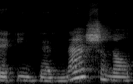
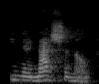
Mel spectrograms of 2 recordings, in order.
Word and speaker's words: international: Дивись, в американській вимові існує таке поняття, як silent to, коли літера пишеться на письмі, але не вимовляється.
